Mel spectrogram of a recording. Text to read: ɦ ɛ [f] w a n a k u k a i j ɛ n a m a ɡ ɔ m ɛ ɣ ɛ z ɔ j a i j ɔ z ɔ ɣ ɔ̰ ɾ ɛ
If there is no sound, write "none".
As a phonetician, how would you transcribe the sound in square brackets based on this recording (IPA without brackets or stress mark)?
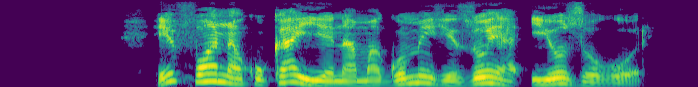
f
